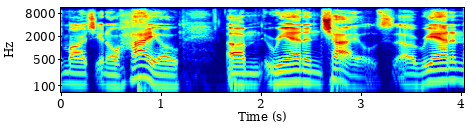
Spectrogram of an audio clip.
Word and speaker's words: Rhiannon: of the women's March in Ohio Rhiannon childs Rhiannon how are you good morning am i pronouncing your first name correctly yeah wonderful glad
